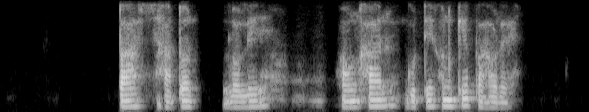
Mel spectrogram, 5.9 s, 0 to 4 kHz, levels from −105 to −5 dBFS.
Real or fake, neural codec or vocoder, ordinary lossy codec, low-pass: real; none; Opus, 24 kbps; 3.6 kHz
